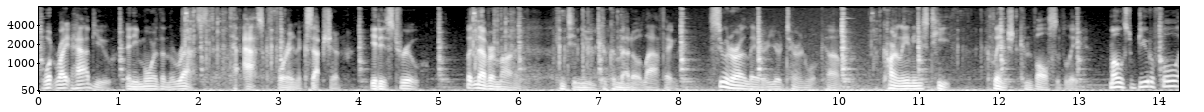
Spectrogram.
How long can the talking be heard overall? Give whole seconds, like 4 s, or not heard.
14 s.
